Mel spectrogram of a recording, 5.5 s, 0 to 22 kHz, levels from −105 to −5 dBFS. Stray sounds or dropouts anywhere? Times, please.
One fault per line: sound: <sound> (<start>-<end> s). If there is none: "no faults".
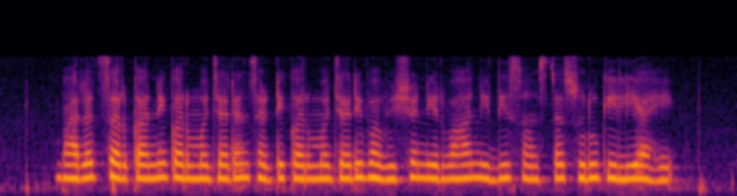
no faults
